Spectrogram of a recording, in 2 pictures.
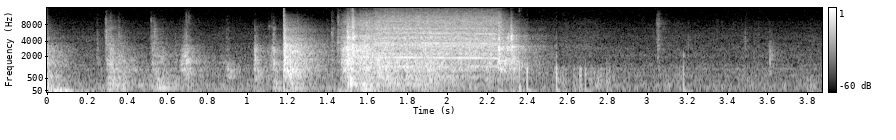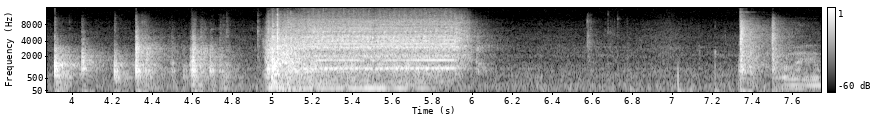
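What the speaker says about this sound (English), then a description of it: "there are 2 1/4-inch screws that have to be removed. We're going to go ahead and remove the screws." Cordless power driver backs screws out of a Maytag refrigerator ice bucket rack, two loud whirring bursts of about a second each, separated by clicks, handling knocks and quiet speech.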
